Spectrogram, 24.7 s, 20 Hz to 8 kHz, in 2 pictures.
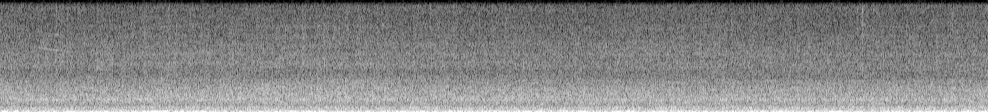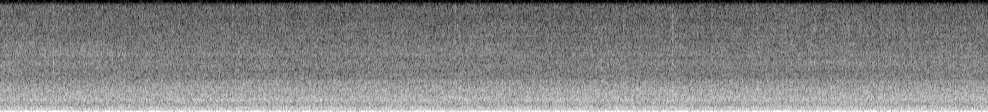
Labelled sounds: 0.4	0.8	killer whale, southern resident, 4.4 to 4.7 kHz

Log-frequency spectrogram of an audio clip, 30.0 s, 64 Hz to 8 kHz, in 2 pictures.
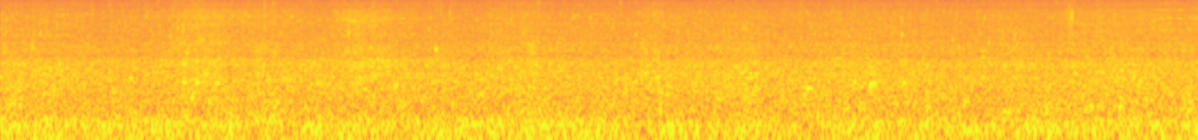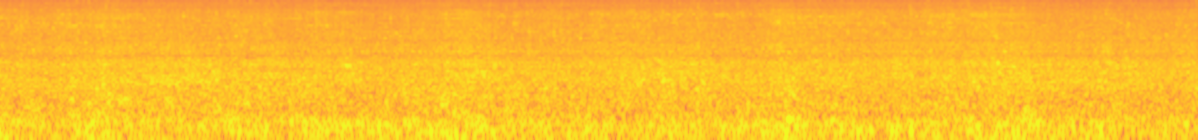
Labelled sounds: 18.5	19.1	Pacific white-sided dolphin, 4.0 to 5.2 kHz

